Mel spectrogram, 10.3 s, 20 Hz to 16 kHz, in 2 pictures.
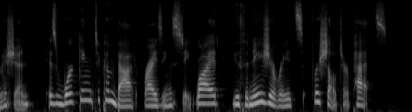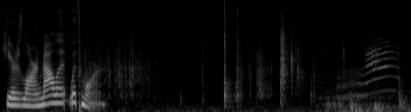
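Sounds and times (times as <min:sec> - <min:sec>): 
speech: 0:00.0 - 0:06.8
treat container shaking: 0:05.9 - 0:09.8
cats at a cat cafe meowing, begging for treats: 0:09.1 - 0:10.2.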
